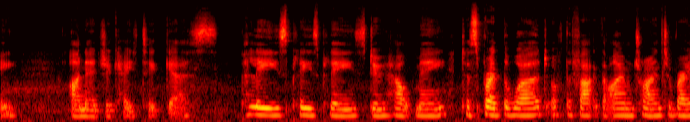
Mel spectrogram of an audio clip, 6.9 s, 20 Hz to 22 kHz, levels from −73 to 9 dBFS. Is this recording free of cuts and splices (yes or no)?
no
